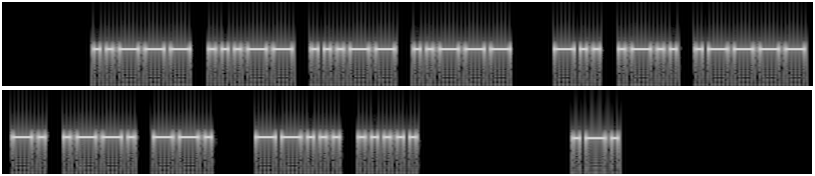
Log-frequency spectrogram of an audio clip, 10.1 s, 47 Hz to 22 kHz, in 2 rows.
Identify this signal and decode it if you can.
Morse code, heard as a keyed tone, about 32 wpm, 700 Hz. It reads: 2332 DL1NPG 75 R
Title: Worked All Europe DX Contest - QTC Exchange - 30wpm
